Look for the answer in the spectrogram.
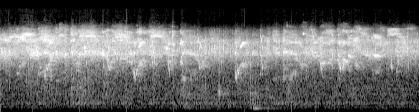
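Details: Swiftlet chick calls meant to draw in wild swiftlets: rapid, crowded high squeaks and buzzy chirps, about four per second, fading slightly over the clip.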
